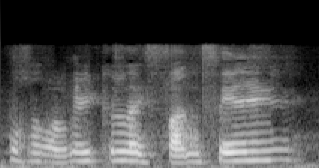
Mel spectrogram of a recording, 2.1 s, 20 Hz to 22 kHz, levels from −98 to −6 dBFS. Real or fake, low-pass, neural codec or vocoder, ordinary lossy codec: fake; 7.2 kHz; codec, 16 kHz in and 24 kHz out, 0.6 kbps, FireRedTTS-2 codec; Opus, 64 kbps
